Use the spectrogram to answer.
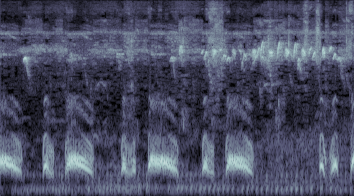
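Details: Spotted dove used as a decoy for bird trapping, Ninh Thuận, Vietnam: mellow hoarse coos in short two- and three-note phrases, about one phrase per second, with a low rural rumble and faint high insect-like hiss.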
